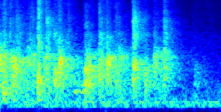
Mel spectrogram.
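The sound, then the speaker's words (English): A modest round of applause for the panelists at an evening panel discussion, scattered hand claps of moderate loudness that thin out and fade toward the end. “Those are our distinguished panelists. I think a round of applause is in order.”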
